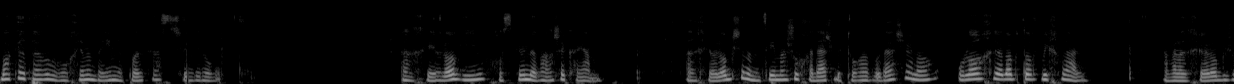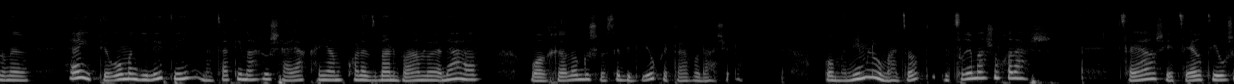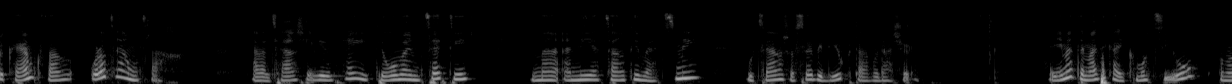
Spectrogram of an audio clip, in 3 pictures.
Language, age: Hebrew, 20-39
